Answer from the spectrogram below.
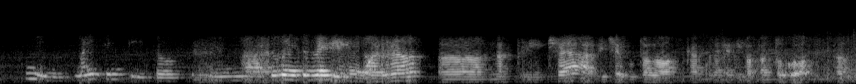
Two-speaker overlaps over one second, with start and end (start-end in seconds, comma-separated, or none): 2.0-3.8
